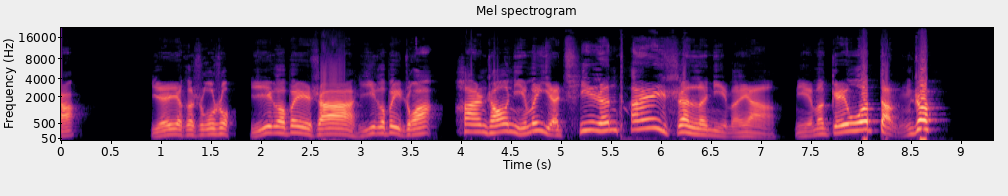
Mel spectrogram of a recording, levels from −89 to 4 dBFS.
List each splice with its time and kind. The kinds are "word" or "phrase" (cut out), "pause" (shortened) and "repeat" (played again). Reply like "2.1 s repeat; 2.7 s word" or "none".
1.8 s pause; 3.8 s pause; 7.2 s pause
